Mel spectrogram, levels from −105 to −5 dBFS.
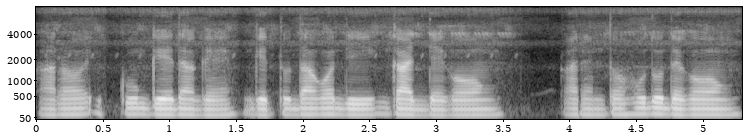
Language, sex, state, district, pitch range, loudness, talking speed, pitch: Chakma, male, Tripura, Dhalai, 105-110 Hz, -22 LUFS, 125 wpm, 105 Hz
